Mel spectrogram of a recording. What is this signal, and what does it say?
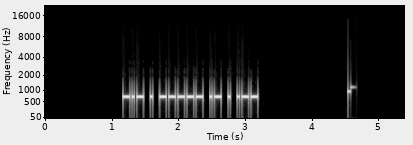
Morse code, heard as a keyed tone, about 34 wpm, 700 Hz. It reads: KE0AEW
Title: USA Call Signs 35wpm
